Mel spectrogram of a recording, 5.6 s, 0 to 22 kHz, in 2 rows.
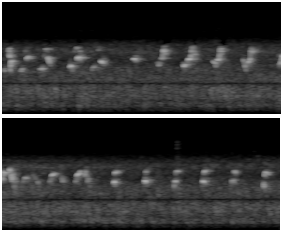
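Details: Young Northern mockingbird, North Carolina, October 2016, singing from a bush in a rapid, fairly even series of short chirps, about three per second, with shifting pitch and shape.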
